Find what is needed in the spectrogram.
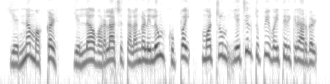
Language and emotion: Tamil, angry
